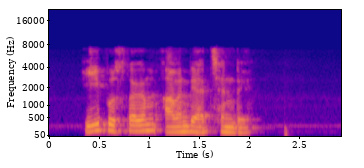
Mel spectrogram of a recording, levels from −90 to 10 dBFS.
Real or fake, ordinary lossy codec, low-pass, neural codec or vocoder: fake; Opus, 64 kbps; 7.2 kHz; codec, 16 kHz, 8 kbps, FunCodec, trained on Chinese and English, 25 frames a second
